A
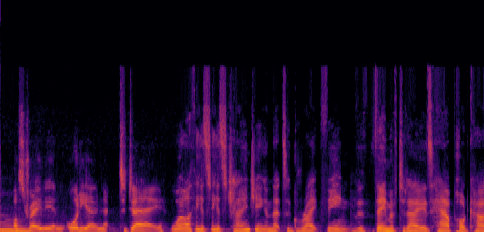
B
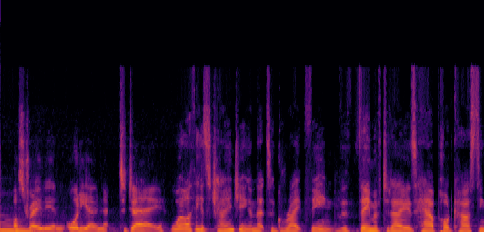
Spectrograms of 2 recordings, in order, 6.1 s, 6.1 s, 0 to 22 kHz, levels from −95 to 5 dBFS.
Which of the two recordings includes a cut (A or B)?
A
